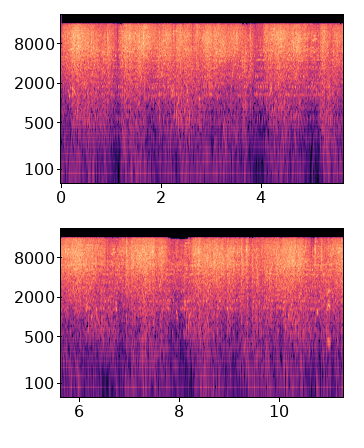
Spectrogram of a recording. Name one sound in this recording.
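Electronic zaps and hits from a video game crackle rapidly.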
